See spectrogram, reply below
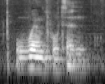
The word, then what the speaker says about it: Wimbledon: It's kind of how it's spelt. Wimbledon. – Yeah. Yeah, there's no T there. – It's got no T in it, and it's got no P in it.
